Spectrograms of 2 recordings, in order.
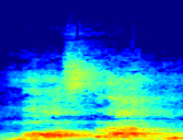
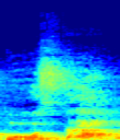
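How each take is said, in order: First: "mostrado" with a clear o in MOS, slowly; careful "mostrado" with o in the first syllable; first o kept. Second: "mostrado" said as "mustrado"; wrong-sound demo, "mostrado" with u in the first syllable. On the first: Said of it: "eu tenho mostrado". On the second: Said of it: "Eu não tenho esse som". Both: Shown as a demonstration.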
